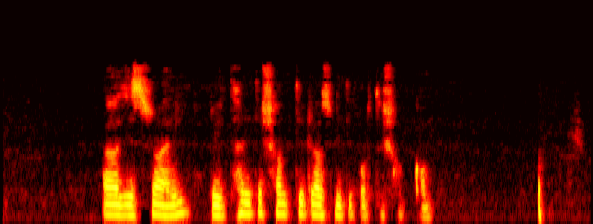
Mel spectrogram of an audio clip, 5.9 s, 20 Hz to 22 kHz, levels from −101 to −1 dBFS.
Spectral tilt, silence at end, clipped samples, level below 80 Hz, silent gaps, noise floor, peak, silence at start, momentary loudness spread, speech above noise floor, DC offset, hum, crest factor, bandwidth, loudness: -6.5 dB/octave; 0.5 s; under 0.1%; -64 dBFS; none; -82 dBFS; -12 dBFS; 1.05 s; 15 LU; 55 dB; under 0.1%; none; 18 dB; 7.8 kHz; -29 LUFS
